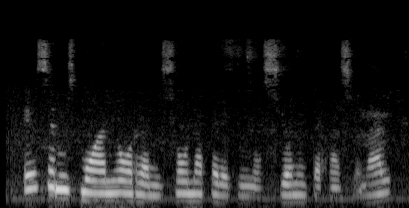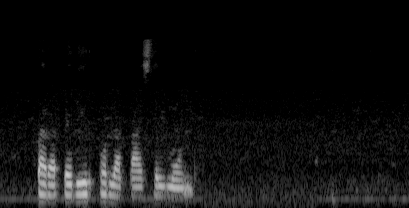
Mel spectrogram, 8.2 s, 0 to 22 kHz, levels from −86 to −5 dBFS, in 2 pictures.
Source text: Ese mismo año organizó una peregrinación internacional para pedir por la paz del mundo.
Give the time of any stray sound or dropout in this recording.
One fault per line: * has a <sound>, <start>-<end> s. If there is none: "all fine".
all fine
